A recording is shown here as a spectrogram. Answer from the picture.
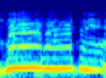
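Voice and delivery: high loud mock sob hoo hoo; mock sobbing hoo. Telling how she cried at mom's bedside, mock high sobbing. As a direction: imitate her own crying with high wails. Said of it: "I was crying".

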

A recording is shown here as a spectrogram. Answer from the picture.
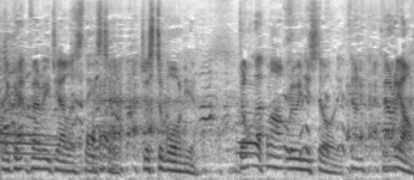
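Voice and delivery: loud laughing tease; teasing warning through laughter. Real, not acted. Host warns the guest about jealous bandmates, laughing.

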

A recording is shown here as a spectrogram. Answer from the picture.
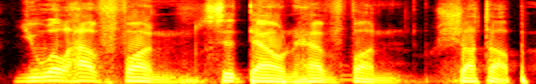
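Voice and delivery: loud, hammed-up commands; mock stern dictator. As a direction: order people about like a joke dictator. Plays stern Putin ordering fun.

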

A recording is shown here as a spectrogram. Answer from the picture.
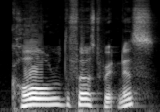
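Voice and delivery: loud, slow summoning; a king ordering the witness called; royal command. A narrator's reading. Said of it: "said the king".

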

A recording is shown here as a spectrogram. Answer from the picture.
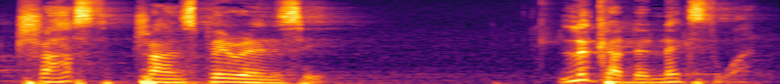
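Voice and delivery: normal talking voice

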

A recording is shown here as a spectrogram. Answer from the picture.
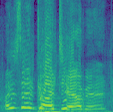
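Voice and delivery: put-on high, slow teary kid confession; little boy owning up in a high slow voice; tearful little boy. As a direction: squeak it out near tears. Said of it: "He's like".

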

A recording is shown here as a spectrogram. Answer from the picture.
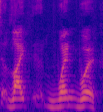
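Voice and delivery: ordinary talk

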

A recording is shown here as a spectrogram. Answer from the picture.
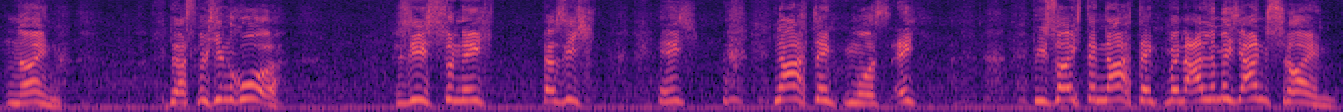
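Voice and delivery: a man cornered by voices, begging; hunted man begs them to stop shouting, frantic; overwhelmed and frantic. Acted.

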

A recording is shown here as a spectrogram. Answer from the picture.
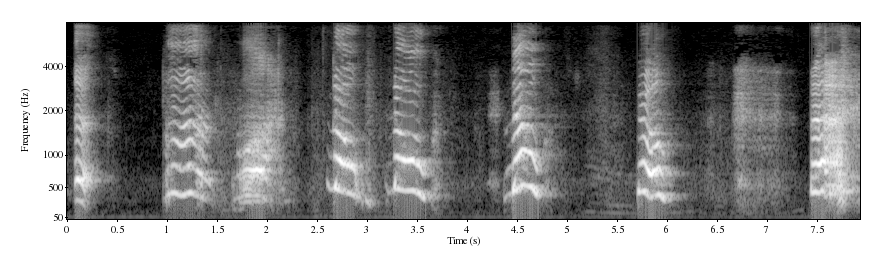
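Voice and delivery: high, loud cries of no; cringing cries. Real, not acted. Cringing at the whispering in her earbud, high and loud. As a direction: recoil from the sound in your ear.

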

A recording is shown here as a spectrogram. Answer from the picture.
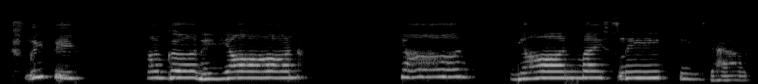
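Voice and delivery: drowsy soft yawn voice; sleepy. Shown as a demonstration. Sleepy yawning verse.

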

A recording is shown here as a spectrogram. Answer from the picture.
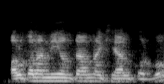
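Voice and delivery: normal talking voice

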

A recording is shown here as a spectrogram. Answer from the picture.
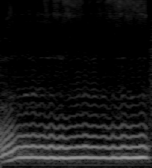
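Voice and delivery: steady, sustained insect buzz. Retold or imitated. Storyteller imitating the buzzing he heard in the field, long buzz. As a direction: drone like a swarm of flies. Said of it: "I hear all this buzzing".

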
